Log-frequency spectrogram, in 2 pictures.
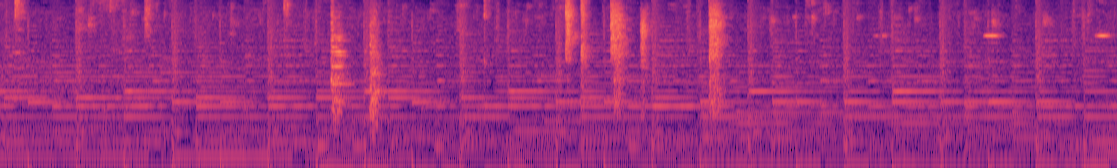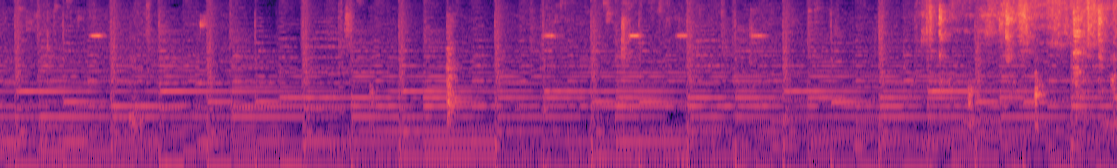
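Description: Shallots and chili stir-fried in a pan for a Padang-style meal give a soft sizzle with occasional utensil scrapes, heard beneath steady background music.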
